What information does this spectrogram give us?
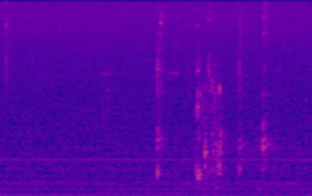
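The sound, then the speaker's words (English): Early in the morning, someone quietly sips a little water, with a handful of soft, wet mouth clicks and gulps spaced irregularly over a low steady hum. No one speaks. “And I'm drinking a little water here because it's early in the morning, and I'm in a weird state of mind, so please bear with me.”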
